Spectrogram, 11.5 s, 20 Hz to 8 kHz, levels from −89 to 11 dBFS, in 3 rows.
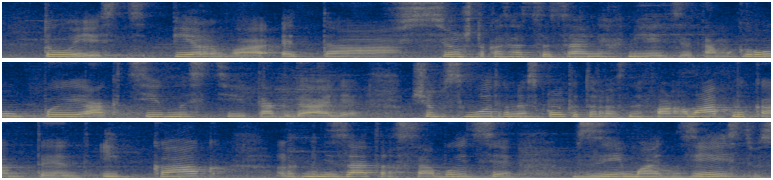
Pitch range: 220-265 Hz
